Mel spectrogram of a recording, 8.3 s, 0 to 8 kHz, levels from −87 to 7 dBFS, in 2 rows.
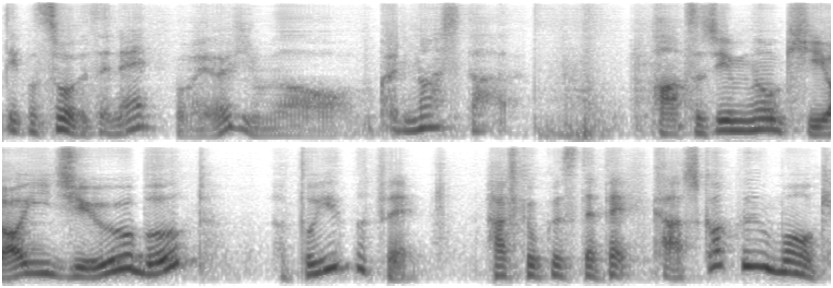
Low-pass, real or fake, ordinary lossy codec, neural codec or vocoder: none; fake; none; codec, 16 kHz, 0.3 kbps, FocalCodec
